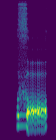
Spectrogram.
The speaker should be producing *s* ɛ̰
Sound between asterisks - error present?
yes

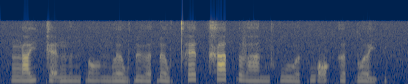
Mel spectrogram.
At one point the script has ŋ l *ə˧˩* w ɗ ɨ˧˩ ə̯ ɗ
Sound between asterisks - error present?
no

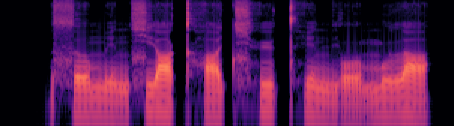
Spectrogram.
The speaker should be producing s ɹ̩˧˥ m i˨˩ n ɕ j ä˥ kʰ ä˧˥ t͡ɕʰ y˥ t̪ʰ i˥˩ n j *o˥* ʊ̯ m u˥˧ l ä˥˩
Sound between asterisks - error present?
yes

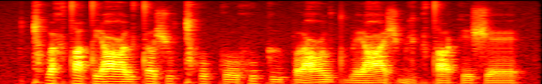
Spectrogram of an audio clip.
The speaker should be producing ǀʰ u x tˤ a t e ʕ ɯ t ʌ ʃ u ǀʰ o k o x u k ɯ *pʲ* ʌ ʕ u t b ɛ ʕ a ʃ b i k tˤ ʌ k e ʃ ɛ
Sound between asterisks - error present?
yes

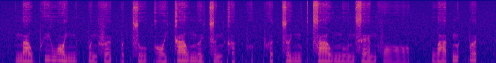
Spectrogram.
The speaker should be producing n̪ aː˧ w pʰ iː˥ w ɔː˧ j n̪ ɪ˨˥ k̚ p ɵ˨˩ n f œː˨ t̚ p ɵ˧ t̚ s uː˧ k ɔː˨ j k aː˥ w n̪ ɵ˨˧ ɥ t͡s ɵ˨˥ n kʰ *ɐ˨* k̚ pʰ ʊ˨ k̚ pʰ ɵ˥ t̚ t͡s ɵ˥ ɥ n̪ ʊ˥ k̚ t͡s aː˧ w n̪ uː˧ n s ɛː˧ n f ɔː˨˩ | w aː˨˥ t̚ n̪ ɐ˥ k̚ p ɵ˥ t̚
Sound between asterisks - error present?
yes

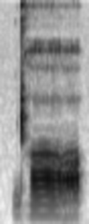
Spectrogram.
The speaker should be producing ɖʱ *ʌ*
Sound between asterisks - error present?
yes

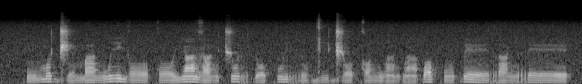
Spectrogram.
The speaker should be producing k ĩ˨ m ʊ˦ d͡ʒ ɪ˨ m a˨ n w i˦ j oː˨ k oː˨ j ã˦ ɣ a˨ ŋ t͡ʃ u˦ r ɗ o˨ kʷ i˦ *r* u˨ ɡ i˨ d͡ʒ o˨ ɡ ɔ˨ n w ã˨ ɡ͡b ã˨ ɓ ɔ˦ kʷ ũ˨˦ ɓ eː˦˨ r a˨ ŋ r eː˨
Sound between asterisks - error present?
no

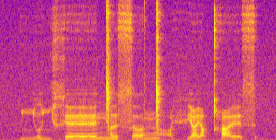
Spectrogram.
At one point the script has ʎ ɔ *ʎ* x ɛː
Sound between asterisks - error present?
no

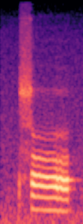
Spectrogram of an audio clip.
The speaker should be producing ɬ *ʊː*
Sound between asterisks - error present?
no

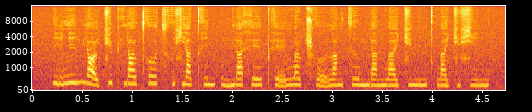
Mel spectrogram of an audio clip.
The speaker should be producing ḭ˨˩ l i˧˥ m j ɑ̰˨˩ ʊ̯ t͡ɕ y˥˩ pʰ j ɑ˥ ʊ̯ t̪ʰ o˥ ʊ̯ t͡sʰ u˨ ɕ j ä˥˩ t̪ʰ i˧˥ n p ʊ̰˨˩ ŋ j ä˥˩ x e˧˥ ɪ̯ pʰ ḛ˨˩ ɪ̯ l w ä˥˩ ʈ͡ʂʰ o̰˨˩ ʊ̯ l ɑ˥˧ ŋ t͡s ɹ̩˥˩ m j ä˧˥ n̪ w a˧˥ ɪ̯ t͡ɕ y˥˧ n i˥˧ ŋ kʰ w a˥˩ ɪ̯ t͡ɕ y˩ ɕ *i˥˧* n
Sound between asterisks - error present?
yes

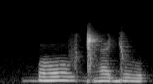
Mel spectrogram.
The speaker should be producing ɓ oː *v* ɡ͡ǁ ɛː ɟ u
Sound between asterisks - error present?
no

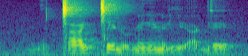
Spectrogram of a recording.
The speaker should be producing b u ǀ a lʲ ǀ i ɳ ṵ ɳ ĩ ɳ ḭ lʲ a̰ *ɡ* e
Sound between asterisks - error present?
no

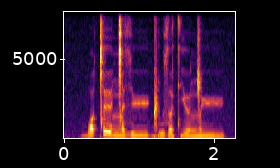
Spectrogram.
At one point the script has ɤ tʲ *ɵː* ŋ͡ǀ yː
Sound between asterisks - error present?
no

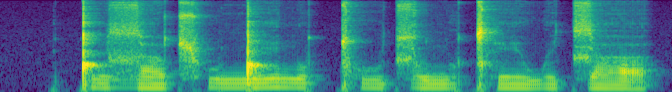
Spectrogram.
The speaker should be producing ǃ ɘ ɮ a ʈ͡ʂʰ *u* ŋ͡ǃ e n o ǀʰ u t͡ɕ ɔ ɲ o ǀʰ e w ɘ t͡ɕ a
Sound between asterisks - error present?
no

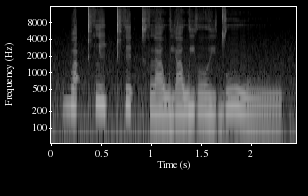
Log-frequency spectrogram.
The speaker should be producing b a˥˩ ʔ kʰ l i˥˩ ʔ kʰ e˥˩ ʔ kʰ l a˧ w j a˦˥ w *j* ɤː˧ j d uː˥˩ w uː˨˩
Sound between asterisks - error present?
no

